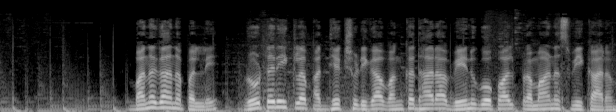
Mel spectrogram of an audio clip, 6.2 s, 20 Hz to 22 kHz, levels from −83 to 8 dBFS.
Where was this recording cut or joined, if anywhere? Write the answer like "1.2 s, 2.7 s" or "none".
0.9 s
